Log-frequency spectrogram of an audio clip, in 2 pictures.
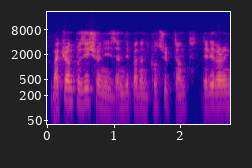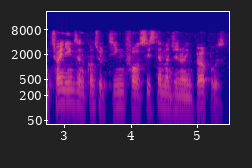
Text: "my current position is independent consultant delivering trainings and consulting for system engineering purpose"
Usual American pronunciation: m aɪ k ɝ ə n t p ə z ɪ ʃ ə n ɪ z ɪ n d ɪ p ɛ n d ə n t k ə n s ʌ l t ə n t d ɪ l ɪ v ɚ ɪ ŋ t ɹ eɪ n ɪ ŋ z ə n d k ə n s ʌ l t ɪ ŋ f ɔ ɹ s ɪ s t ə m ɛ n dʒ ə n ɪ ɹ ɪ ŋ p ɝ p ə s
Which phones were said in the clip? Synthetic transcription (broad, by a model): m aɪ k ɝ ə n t p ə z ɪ ʃ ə n ɪ z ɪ n d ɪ p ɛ n d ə n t k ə n s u l t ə n t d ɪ l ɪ v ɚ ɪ ŋ t ɹ eɪ n ɪ ŋ z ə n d k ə n s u l t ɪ ŋ f ɔ ɹ s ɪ s t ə m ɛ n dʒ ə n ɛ ɹ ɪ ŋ p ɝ p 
